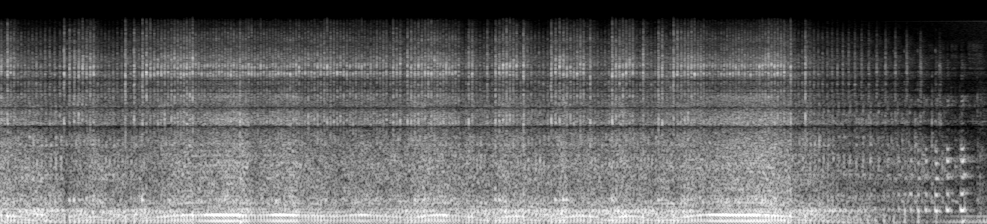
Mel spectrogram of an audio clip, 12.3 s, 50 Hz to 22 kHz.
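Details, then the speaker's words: Junkyard 5HP Tecumseh mower engine: uneven stumbling putter about four beats a second, surging and sagging then fading; not much compression. "it gets my arm yank off huh doesn't have much compression"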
